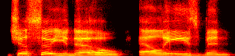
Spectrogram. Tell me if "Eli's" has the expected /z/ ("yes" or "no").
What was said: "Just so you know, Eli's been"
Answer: yes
